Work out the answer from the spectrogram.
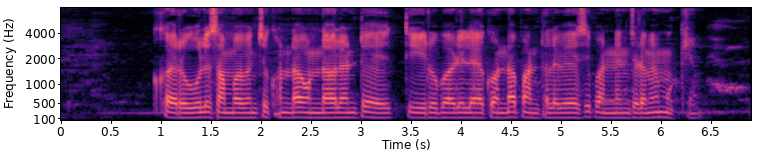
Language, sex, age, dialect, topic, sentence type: Telugu, male, 56-60, Utterandhra, agriculture, statement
